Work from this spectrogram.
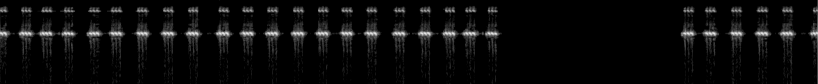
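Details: Cricket pulsing out high, shrill chirps about four per second for five seconds, falling silent for nearly two seconds, then starting again at the same rhythm.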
